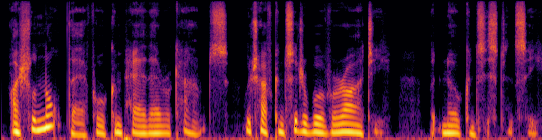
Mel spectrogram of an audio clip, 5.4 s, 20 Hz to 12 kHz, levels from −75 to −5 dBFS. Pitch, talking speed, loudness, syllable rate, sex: 145 Hz, 155 wpm, -18 LUFS, 6.3 syllables/s, male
